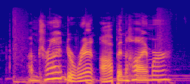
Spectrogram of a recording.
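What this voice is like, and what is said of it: Put-on Southern accent. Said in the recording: “That's not how my stepdad sounds. He's not even, doesn't even sound Southern.”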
